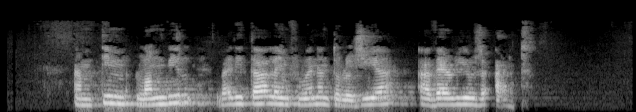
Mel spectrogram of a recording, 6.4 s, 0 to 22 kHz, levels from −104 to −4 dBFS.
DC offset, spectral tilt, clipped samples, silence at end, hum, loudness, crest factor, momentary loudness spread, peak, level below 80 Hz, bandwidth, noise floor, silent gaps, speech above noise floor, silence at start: under 0.1%; -6.5 dB/octave; under 0.1%; 1.05 s; none; -24 LUFS; 20 dB; 11 LU; -6 dBFS; -62 dBFS; 9.4 kHz; -75 dBFS; none; 52 dB; 0.75 s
